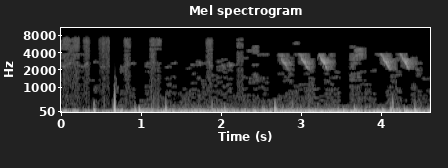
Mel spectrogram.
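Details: Sooty-headed bulbul kept as a tame cage bird, noisy all day: after a stretch of low knocks and thuds, five clear descending whistled slurs come in two quick bursts near the end.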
